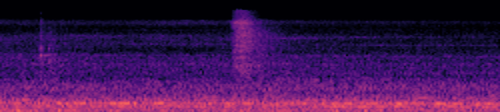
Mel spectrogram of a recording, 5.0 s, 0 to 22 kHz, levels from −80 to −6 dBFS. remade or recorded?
recorded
